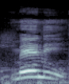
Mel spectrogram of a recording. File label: "meni", Ansus; thin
